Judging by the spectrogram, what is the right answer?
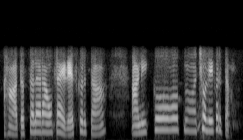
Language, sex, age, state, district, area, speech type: Goan Konkani, female, 30-45, Goa, Canacona, rural, conversation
